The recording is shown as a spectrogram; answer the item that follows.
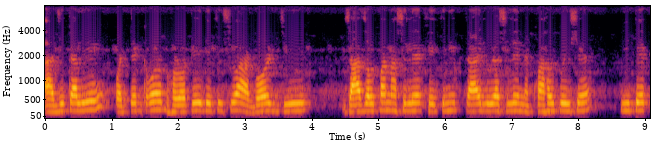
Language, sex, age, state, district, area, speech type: Assamese, female, 60+, Assam, Golaghat, urban, spontaneous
